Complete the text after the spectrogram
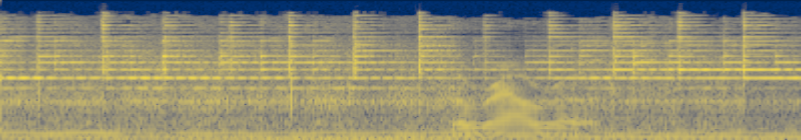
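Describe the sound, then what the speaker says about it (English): A fast train approaches on a railroad, making a steady, loud, continuous rumble with a brief rising and falling tonal sweep partway through. A voice speaks over it. "Fast train is coming, it's approaching."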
